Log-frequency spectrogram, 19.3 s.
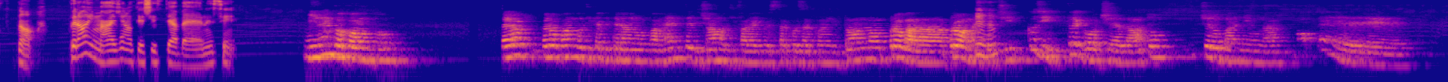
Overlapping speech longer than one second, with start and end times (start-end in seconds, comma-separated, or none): none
